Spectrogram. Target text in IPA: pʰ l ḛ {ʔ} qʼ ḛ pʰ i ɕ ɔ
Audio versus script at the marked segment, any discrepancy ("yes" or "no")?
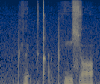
yes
